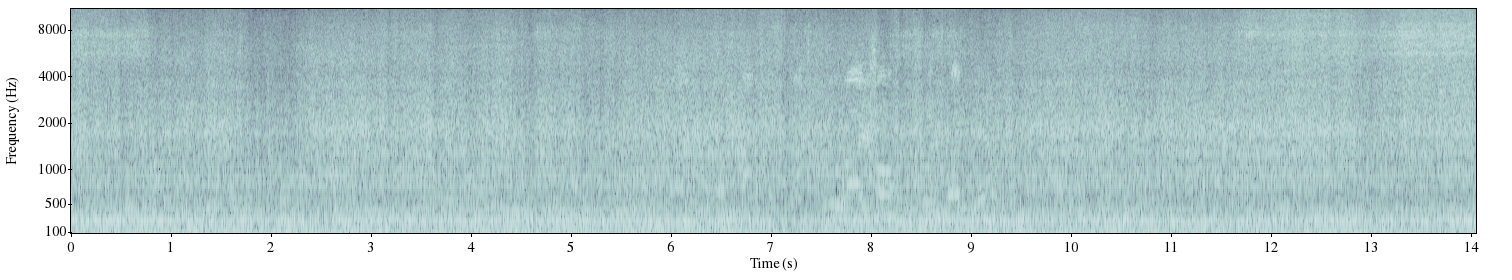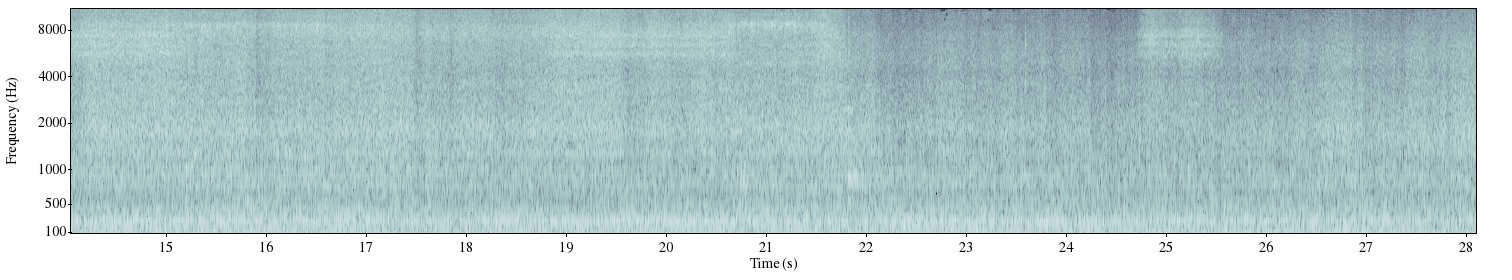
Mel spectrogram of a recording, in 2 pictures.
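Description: Wind roars loudly over the microphone throughout.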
